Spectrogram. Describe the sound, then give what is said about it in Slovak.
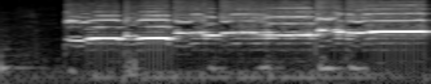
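A breathy, whistle-like straight pipe with no finger holes is blown without covering any holes, stepping through a few sustained high overtone notes that shift in pitch over about three seconds, loud and steady with no talking. “Kdekoľvek vo vesmíre by bol taký istý ten súzvuk v trúbke nejakej rovnej, bez dierok, ale, to som nepoužil žiadnu dierku, hej, len zosilňujem zvuk.”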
